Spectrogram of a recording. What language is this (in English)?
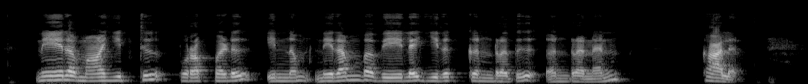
Tamil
